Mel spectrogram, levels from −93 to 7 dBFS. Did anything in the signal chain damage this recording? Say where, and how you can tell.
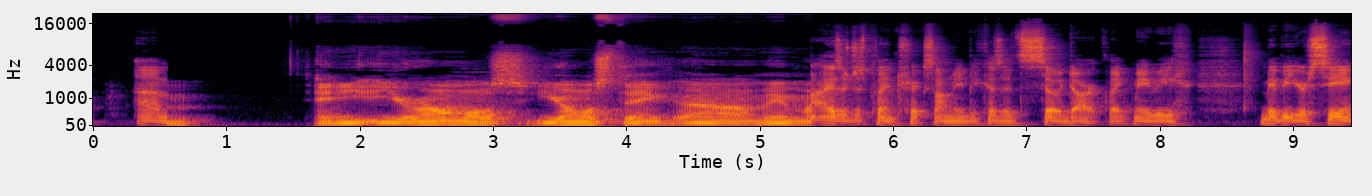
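Yes. From 0.55 to 5.38 s the speech plays at half speed and an octave low, the mark of stereo read as mono at the sample-format stage: interleaved left and right samples run as one channel. Unlike a plain wrong-rate playback, a fainter mirror image fills the upper spectrum.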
